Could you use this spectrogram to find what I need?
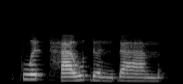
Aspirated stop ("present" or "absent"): absent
